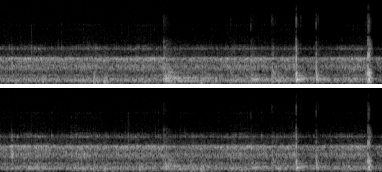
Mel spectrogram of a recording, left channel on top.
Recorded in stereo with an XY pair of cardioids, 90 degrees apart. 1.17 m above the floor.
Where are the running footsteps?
40° left.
